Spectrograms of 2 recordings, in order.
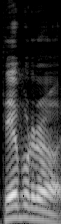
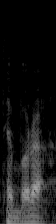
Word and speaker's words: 드보라: 드보라는 여자 사사해요 뭐 미국에서는 데보라 이렇게 발음하죠 예 히브리 말로 보라입니다 드보라 그다음에 기드온 아비멜렉 돌라 야일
